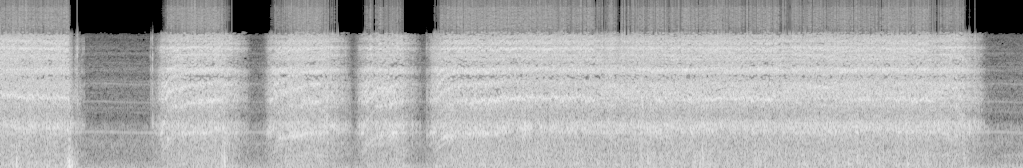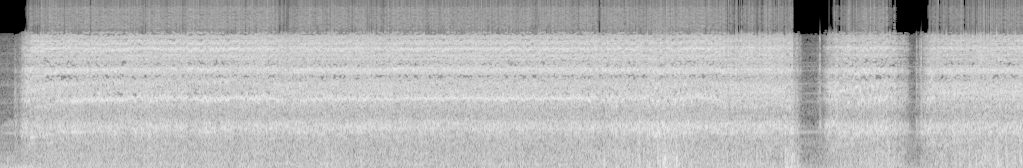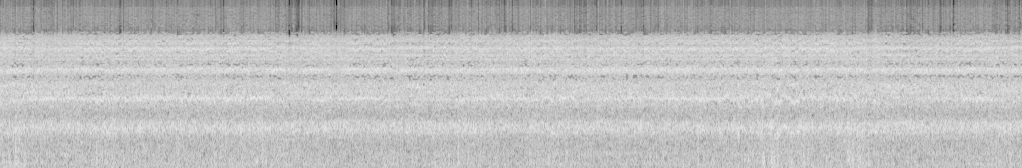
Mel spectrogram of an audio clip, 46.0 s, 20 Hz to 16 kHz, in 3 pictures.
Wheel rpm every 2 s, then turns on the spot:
150, 110, 100, 150, 220, 230, 230, 80, 210, 230, 230, 230, 230, 160, 130, 220, 230, 230, 230, 230, 230, 230, 230.
none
